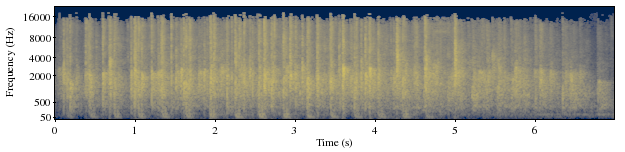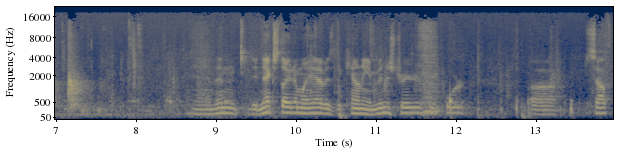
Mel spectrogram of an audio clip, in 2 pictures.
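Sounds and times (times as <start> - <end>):
audience applause: 0.0 - 7.4
speech: 9.6 - 12.3, 13.0 - 13.9.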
